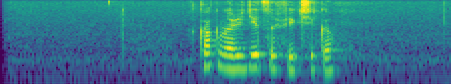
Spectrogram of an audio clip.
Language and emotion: Russian, neutral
